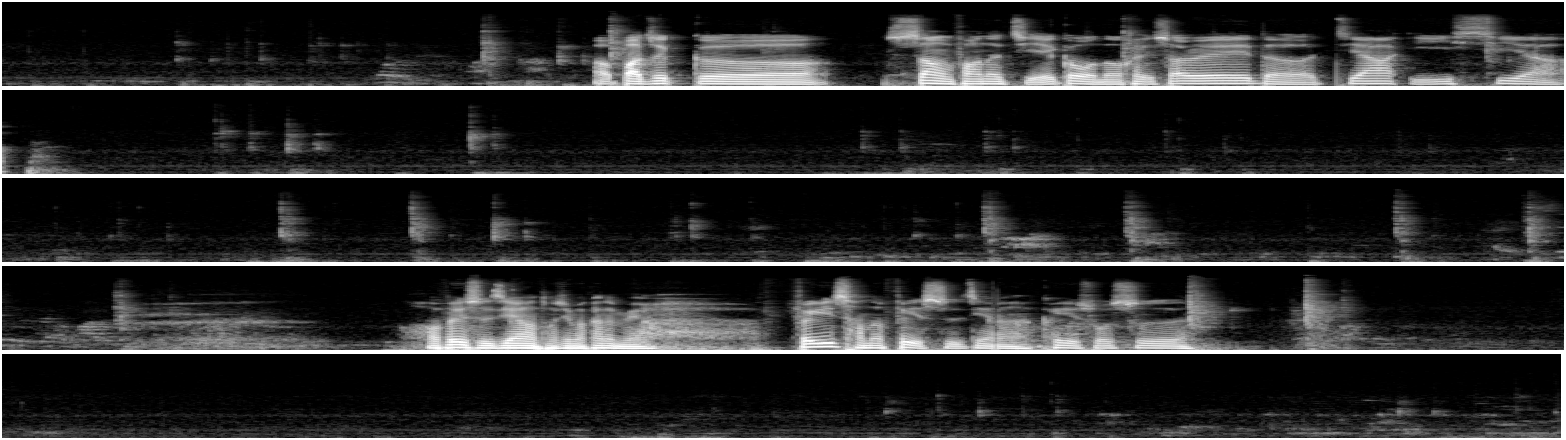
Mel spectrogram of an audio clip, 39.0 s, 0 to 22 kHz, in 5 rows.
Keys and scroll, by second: 1.4 space, 1.5 ctrl+z, 1.7 ctrl+z, 2.3 space, 2.7 1, 3.0 space, 7.3 space, 7.3 3, 8.8 ctrl+z, 9.8-10.6 typing, 14.6 1, 14.9 3, 16.9-19.4 typing, 20.5 space, 24.2 ctrl+z, 24.2 space, 28.9-29.8 typing, 34.6 space, 35.0 space, 35.1 space.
